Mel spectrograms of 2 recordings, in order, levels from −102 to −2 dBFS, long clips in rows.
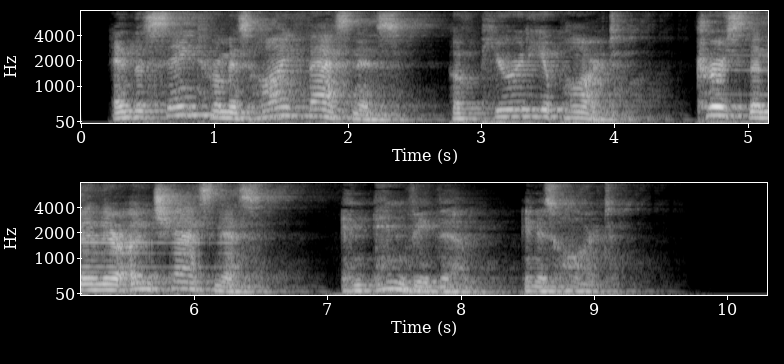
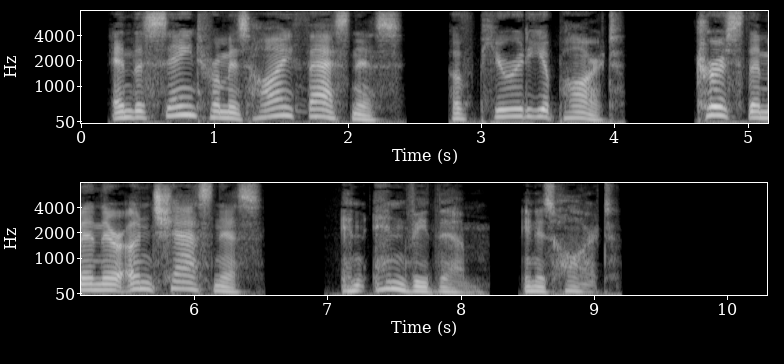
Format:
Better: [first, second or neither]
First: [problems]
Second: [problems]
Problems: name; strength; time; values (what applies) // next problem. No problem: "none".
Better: second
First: noise reduction (neural separator model SepFormer DNS4)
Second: none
